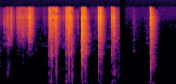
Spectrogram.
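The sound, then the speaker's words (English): Faint papery swishes and snaps as a tarot card is drawn from a deck. A series of brief, soft handling sounds comes at irregular intervals, with no talk. “I'm just gonna quickly get your second card before we dive in.”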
